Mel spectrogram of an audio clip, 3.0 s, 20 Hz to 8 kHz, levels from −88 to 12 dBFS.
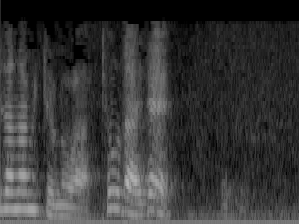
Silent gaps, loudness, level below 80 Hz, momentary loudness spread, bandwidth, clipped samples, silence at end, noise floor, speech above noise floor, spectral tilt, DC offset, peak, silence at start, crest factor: none; -29 LUFS; -54 dBFS; 23 LU; 6 kHz; under 0.1%; 0.05 s; -50 dBFS; 22 dB; -7 dB/octave; 1%; -12 dBFS; 0 s; 18 dB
